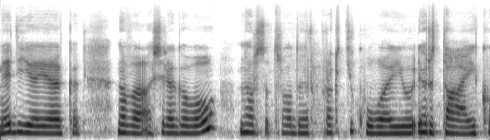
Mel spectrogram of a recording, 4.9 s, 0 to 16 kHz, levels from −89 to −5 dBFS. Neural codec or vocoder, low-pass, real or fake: autoencoder, 48 kHz, 128 numbers a frame, DAC-VAE, trained on Japanese speech; 14.4 kHz; fake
